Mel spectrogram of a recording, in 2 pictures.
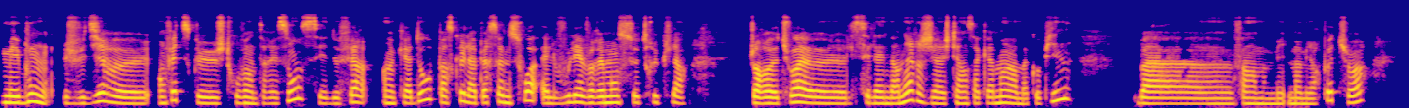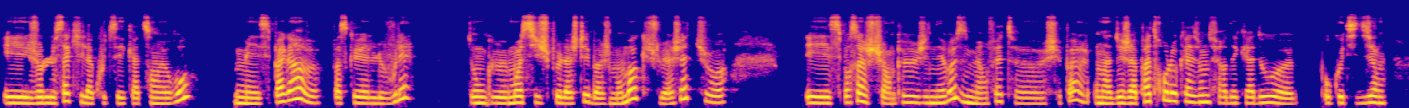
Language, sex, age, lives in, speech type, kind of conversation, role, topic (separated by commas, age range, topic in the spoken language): French, female, 20-24, France, conversation, unstructured, none, Comment montres-tu ton amour au quotidien ?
